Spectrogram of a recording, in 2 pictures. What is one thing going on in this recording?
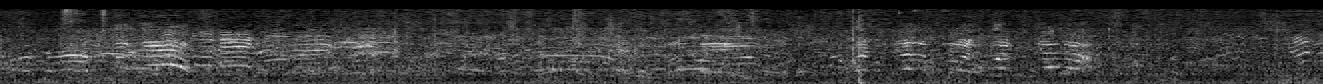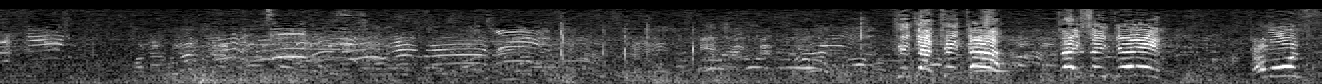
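A crowd chatters and murmurs in the distance.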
